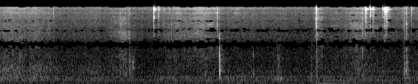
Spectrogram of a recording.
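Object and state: Glossy paper book page tapped with nails.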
